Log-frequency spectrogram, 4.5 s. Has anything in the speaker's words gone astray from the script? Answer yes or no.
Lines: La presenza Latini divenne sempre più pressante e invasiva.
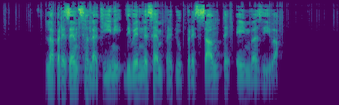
no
